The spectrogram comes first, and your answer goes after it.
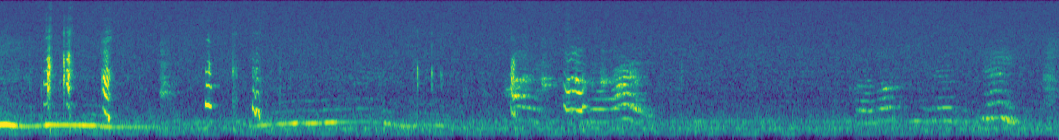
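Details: Black female house cat playing with a laser indoors: quick chattering chirps and short mews in clusters, interleaved with a low human voice, then a few soft rising trills later.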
